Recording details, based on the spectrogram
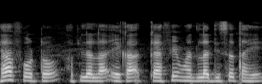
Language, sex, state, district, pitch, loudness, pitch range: Marathi, male, Maharashtra, Chandrapur, 165 Hz, -18 LUFS, 160-175 Hz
